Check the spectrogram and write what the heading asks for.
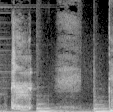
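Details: Two or three short, harsh cough bursts from a child, acted in a cold-and-cough medicine advertisement, over soft background music. A plain cough.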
